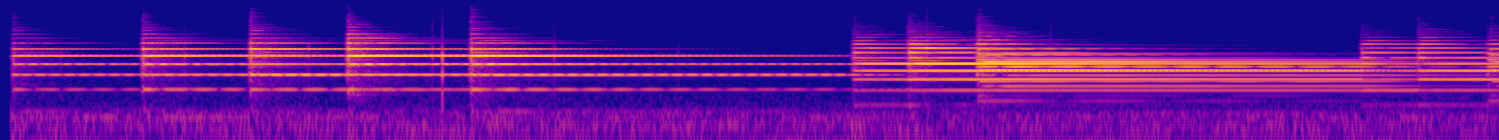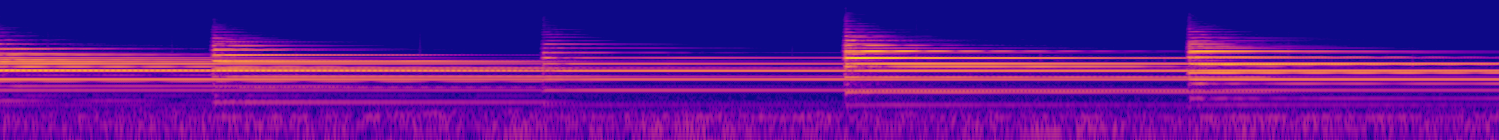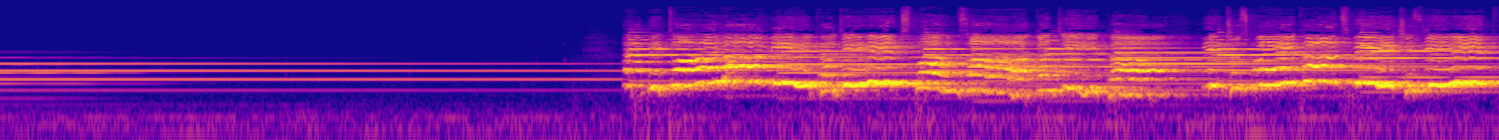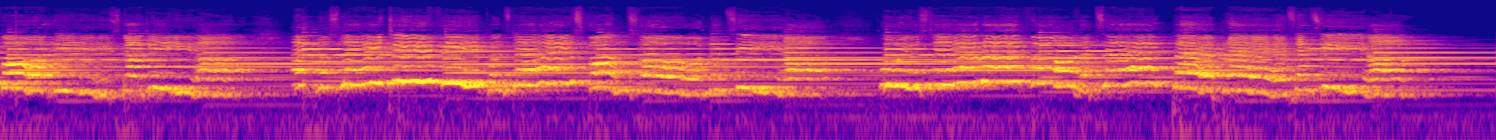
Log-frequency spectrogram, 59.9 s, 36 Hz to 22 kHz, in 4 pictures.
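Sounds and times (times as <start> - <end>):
tuned bells ringing: 0.1 - 59.9.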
